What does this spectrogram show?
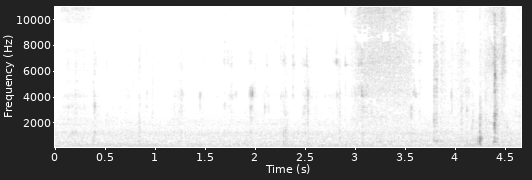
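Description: Faint chewing of fast-food fries and sandwich, with small clicks, over a low steady hum. A brief hiss comes about three seconds in.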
